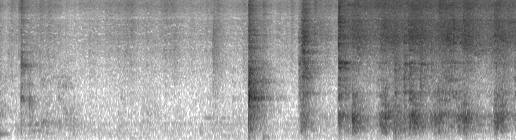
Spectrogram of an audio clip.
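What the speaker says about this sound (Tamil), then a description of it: "அதனால சின்ன வெங்காயம் வதக்கணும்." Small onions sautéing in a pan, with a few sharp stirring scrapes and clinks of a utensil against the pan, then a loud, steady sizzle of frying that takes over and continues to the end.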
